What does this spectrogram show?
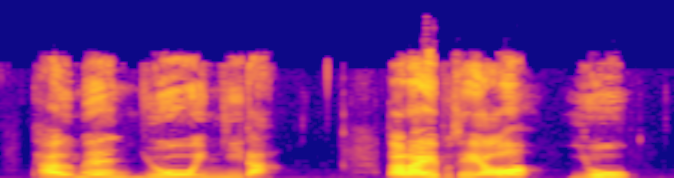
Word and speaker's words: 요: 요. 요는 먼저 이를 소리내다가 바로 이어서 오를 소리내며 발음합니다. 이와 오를 순서대로 빠르게 말해요.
